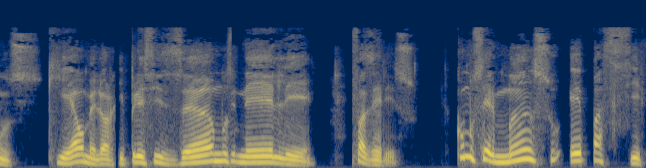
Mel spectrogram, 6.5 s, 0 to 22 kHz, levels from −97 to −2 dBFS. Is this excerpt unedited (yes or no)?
no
